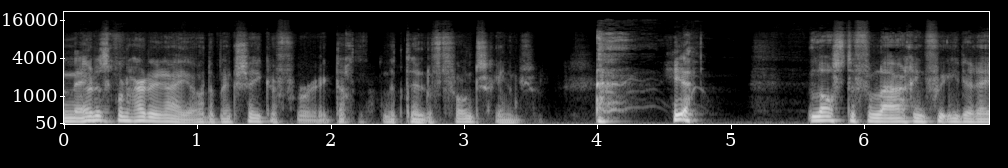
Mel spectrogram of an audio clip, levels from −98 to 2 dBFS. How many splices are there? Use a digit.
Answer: 1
